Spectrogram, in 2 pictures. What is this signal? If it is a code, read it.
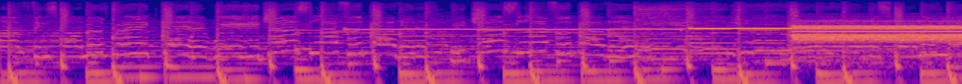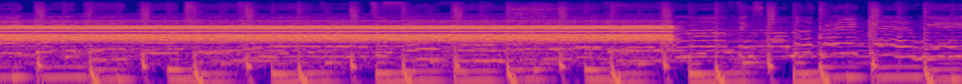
Dial-up modem handshake (low-speed, two carriers), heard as two whistles, then hiss.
